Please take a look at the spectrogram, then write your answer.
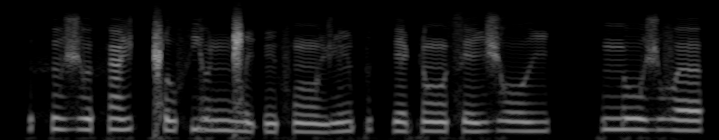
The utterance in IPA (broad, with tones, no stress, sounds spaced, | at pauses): θ ʉ˧ ʒ ɵ˧ θ ã˧˥ ʒ ǁ u˩˧ f j ɵ˧ ŋ͡ǁ i˩ ʔ ĩ˩ f õː˩ ʒ ĩ˧ p | e˩ ʈ õː˩ s e˩˧ i̯ ʒ oː˧ i̯ | n̪ oː˥ ʒ v ɐ˥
